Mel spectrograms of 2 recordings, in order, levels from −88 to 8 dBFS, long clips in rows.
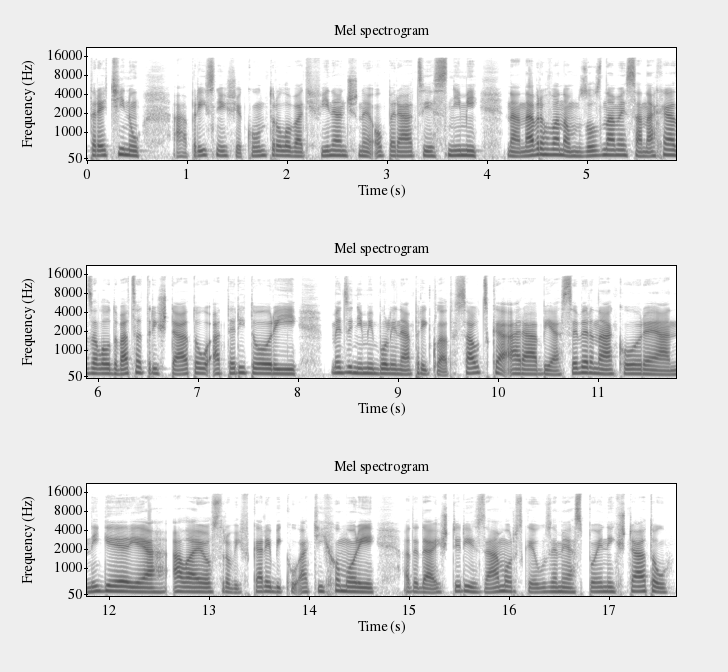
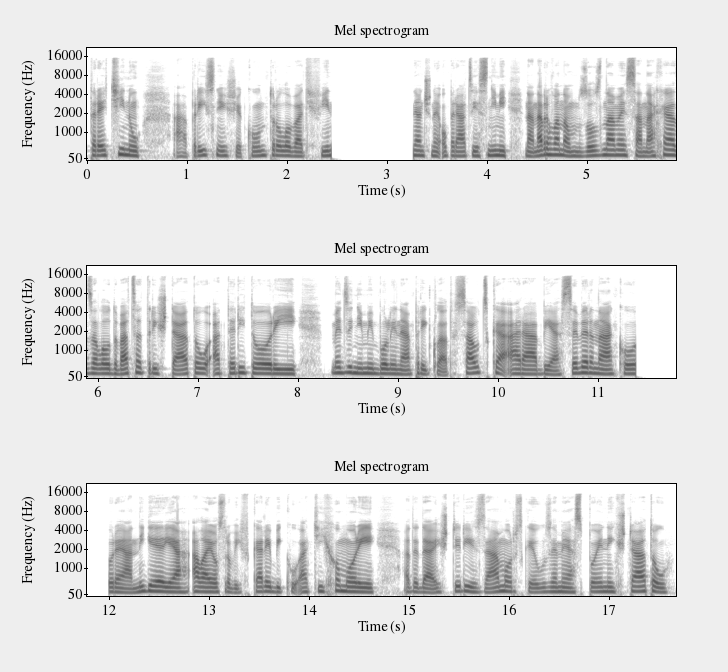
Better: first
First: none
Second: audio freezing; at 2.5 s for 1 s and at 11 s for 0.5 s

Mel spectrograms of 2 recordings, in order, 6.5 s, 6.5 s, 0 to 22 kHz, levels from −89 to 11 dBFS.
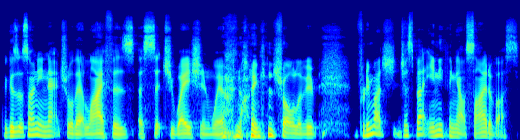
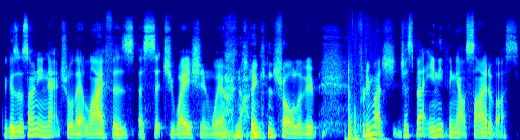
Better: first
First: none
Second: footsteps; noticeable; at 4.5 s; peak 6 dB below the speech

